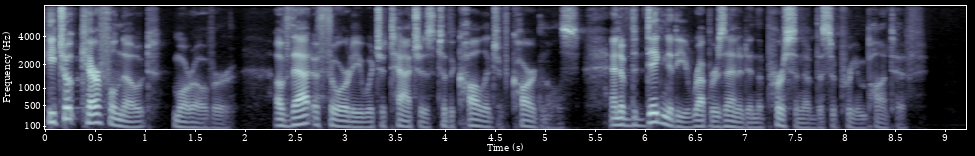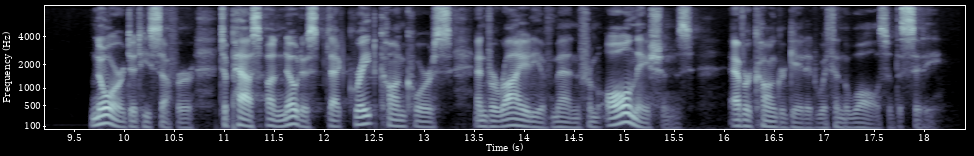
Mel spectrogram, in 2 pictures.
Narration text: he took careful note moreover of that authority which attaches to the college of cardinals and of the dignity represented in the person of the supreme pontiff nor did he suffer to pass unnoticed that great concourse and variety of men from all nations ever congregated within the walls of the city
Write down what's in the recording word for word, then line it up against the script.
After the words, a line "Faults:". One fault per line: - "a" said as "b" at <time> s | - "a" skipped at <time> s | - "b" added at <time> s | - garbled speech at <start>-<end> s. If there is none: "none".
he took careful note moreover of that authority which attaches to the college of cardinals and of the dignity represented in the person of the supreme pontiff nor did he suffer to pass unnoticed that great concourse and variety of men from all nations ever congregated within the walls of the city
Faults:
none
